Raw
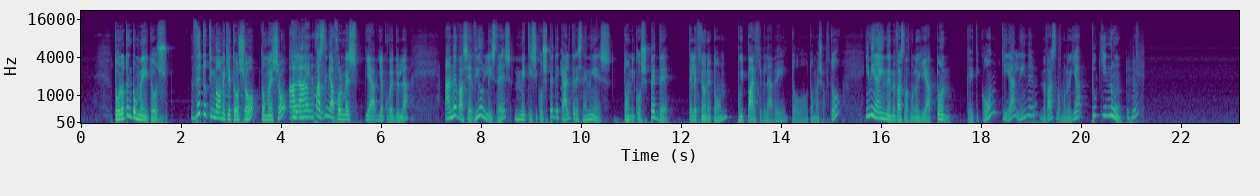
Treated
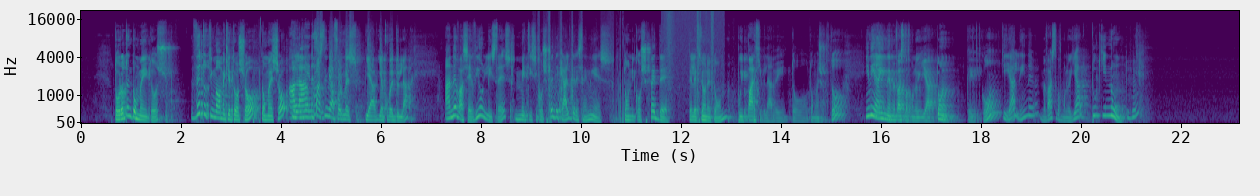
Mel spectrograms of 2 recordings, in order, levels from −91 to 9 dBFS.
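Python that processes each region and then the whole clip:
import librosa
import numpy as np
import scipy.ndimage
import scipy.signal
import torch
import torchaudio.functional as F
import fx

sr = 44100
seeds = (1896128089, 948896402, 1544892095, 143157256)

y = fx.chain(x, sr, fx.clip_hard(threshold_db=-22.0),
    fx.band_squash(depth_pct=100), at=(4.61, 6.42))
y = fx.chain(y, sr, fx.zero_step(step_db=-38.5),
    fx.high_shelf(hz=3900.0, db=-7.5),
    fx.pre_swell(db_per_s=69.0), at=(9.03, 10.9))
y = fx.chain(y, sr, fx.low_shelf(hz=480.0, db=5.0),
    fx.quant_dither(seeds[0], bits=8, dither='triangular'), at=(11.6, 12.87))
y = fx.chain(y, sr, fx.echo_feedback(ms=68, feedback_pct=28, wet_db=-9),
    fx.sustainer(db_per_s=110.0), at=(14.52, 18.68))
y = scipy.signal.sosfilt(scipy.signal.butter(2, 130.0, 'highpass', fs=sr, output='sos'), y)
y = fx.sustainer(y, sr, db_per_s=94.0)
y = F.gain(torch.from_numpy(y), -4.5).numpy()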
